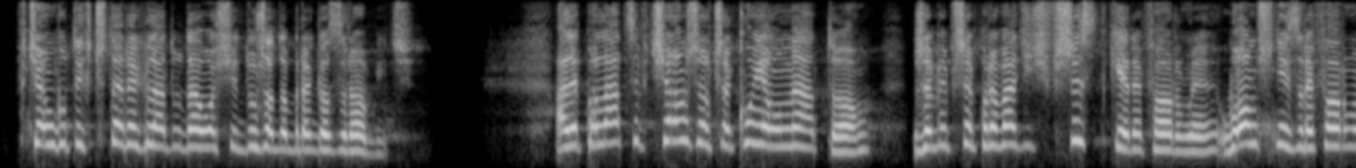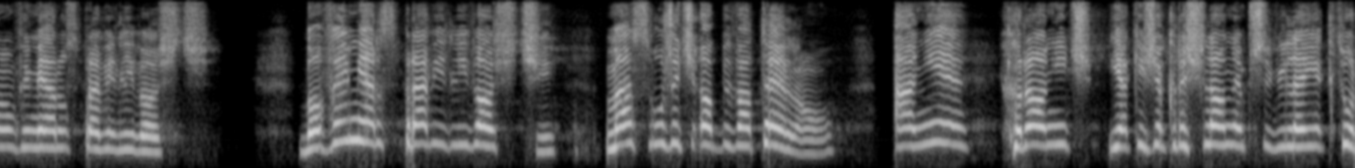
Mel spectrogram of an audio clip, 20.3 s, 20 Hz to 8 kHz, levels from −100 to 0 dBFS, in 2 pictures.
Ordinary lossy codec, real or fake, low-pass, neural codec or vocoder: none; fake; none; codec, 16 kHz, 16 kbps, FunCodec, trained on Chinese and English, 50 frames a second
